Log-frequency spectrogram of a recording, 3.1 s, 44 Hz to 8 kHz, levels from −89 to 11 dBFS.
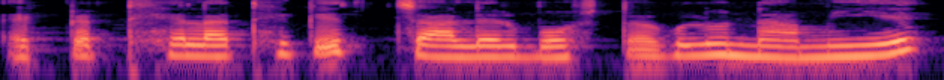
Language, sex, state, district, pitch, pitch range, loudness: Bengali, female, Tripura, West Tripura, 210 Hz, 200-225 Hz, -17 LUFS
